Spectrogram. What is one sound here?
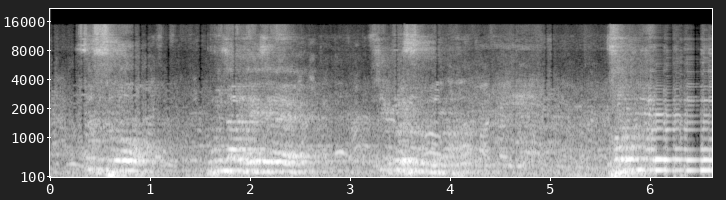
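A man speaks forcefully through a loudspeaker outdoors, echoing.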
